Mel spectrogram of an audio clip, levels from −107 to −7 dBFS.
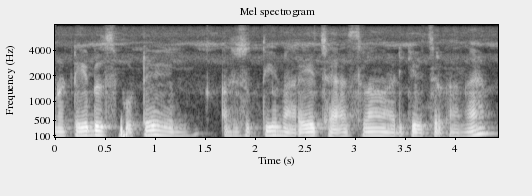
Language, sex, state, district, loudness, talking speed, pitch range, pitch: Tamil, male, Tamil Nadu, Nilgiris, -18 LUFS, 110 wpm, 95-110 Hz, 100 Hz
